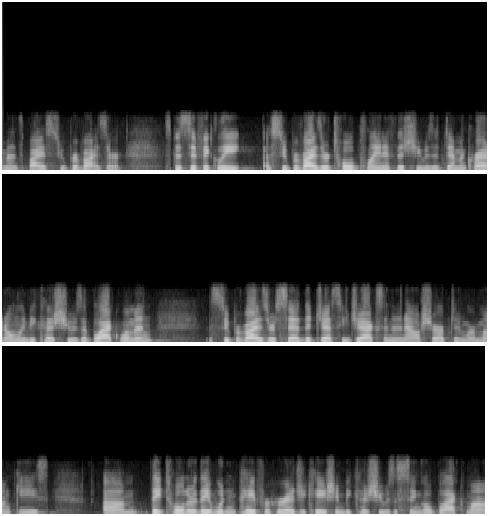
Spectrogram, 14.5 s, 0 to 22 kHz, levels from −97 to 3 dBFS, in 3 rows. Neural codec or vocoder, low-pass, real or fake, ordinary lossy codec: none; 7.2 kHz; real; Opus, 16 kbps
